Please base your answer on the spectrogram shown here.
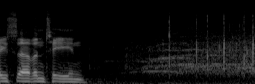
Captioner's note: cheers and applause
